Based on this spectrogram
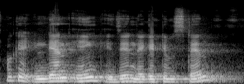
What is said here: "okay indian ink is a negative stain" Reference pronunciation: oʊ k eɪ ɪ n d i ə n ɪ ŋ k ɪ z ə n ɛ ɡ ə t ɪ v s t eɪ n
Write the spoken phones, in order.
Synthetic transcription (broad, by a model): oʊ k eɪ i n d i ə n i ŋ ɪ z ə n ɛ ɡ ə t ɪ b s t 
